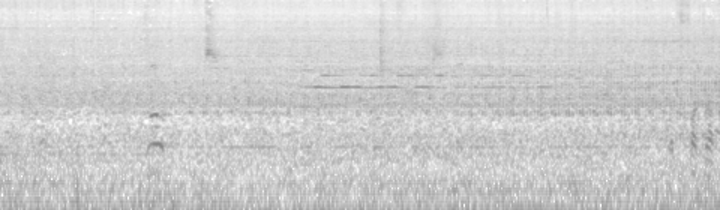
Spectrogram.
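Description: A van engine hums as it drives slowly closer.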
